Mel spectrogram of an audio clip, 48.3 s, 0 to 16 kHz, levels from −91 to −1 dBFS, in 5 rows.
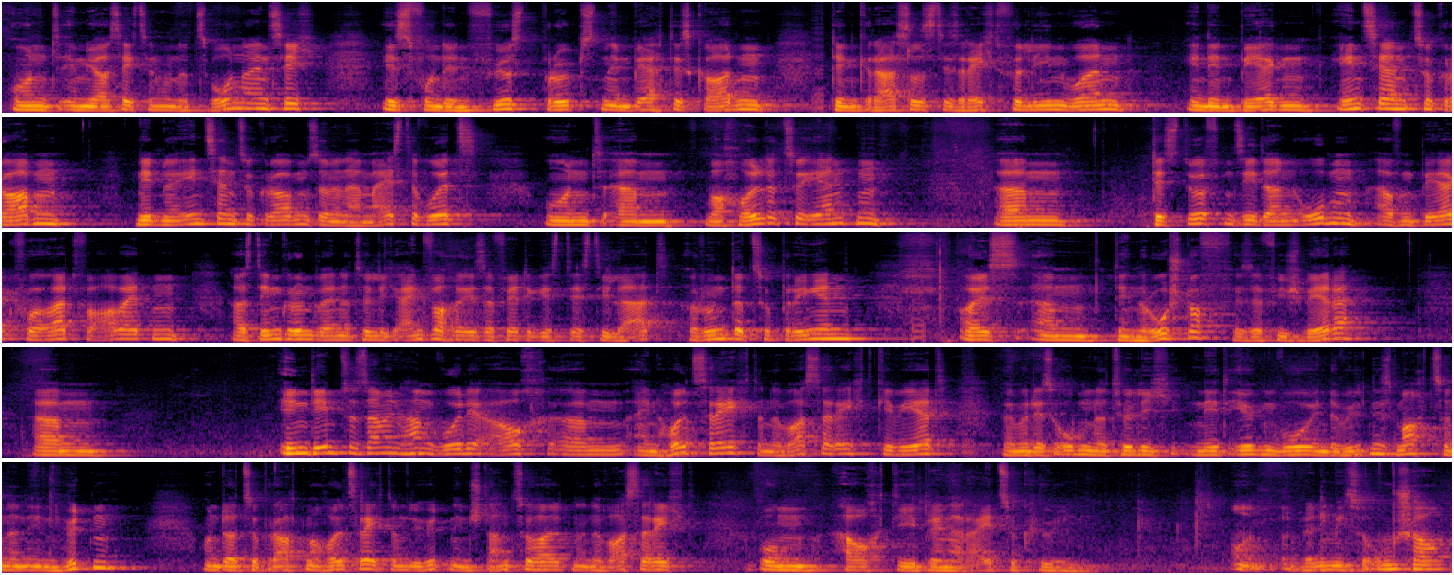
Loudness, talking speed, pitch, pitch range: -26 LUFS, 150 wpm, 130 Hz, 115-145 Hz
